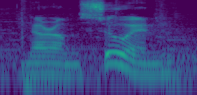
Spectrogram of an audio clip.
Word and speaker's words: Naram-Sin: life of sargans grandson na Ramzan the last great Akkadian King nah Ronson whose name can also be pronounced Narim suin was already a great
